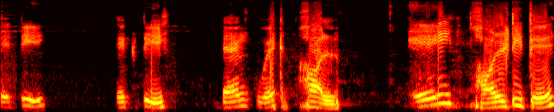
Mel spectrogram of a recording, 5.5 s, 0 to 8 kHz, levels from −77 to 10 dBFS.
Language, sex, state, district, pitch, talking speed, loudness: Bengali, male, West Bengal, Jalpaiguri, 170 Hz, 75 wpm, -14 LUFS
